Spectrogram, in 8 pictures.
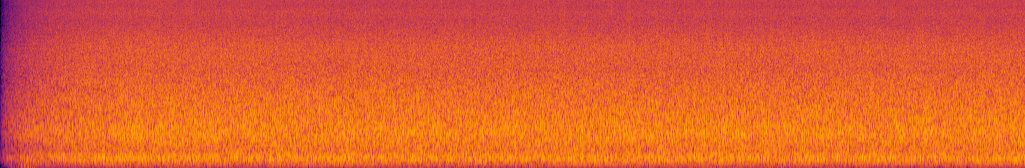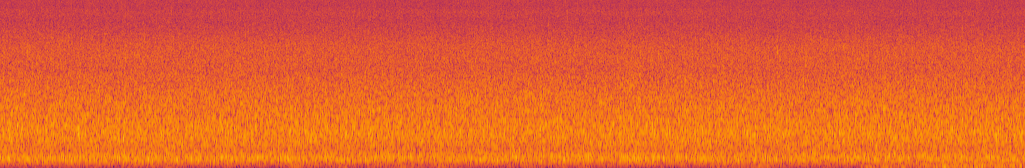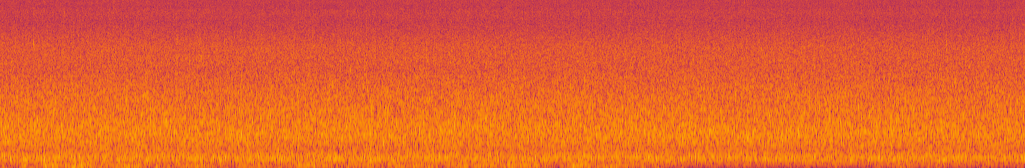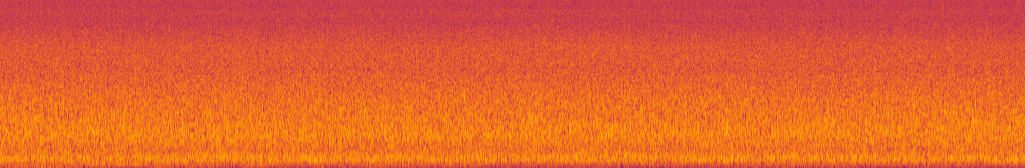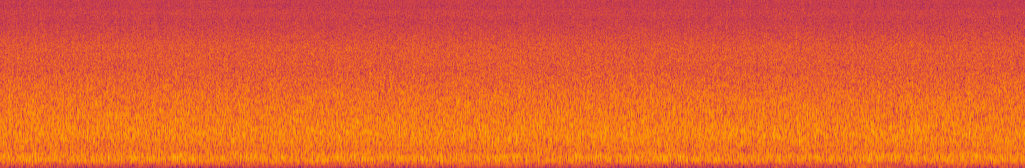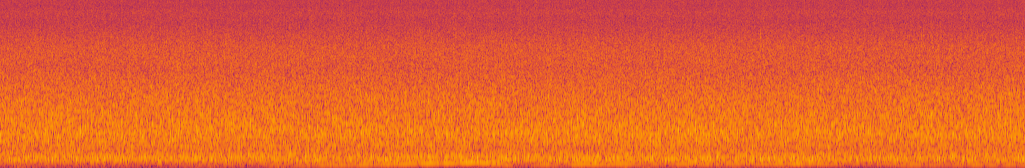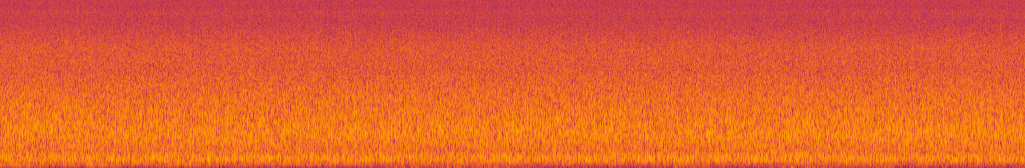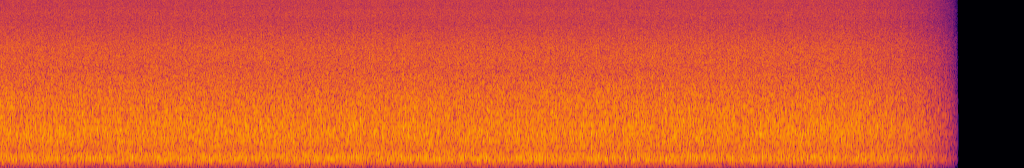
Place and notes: Cedar Creek Park, Parkway Boulevard, Allentown, PA, USA - Waterfall at Lake Muhlenberg
The entire lake funnels into a small waterfall flowing over a man-made wall in the water. It's a peaceful location, and the sound is calming. It's possible to stand on that wall and let the water flow over your feet as you look over the whole lake - pure beauty.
